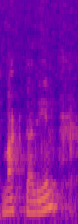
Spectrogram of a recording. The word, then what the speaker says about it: Magdalen: Das ist die Bibliothek des Magdalen College in Oxford, Papyrus Magdalen Greek 17, die Nummer 17, Magdalen, das ist ja auch, das wird wirklich so ausgesprochen, Magdalen geschrieben, nicht Magdalen. Aber, und sie würden, wenn das in einer englischen Bibel vorkommt, würden sie Magdalen dazu sagen, wenn von Maria Magdalena die Rede ist, Magdalen, aber da ist der Name eines College in Oxford ist, hat es die alte mittelalterliche Aussprache und die ist Magdalen.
